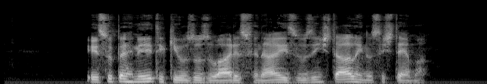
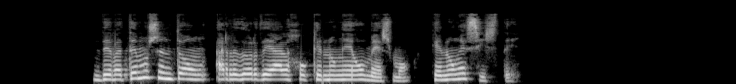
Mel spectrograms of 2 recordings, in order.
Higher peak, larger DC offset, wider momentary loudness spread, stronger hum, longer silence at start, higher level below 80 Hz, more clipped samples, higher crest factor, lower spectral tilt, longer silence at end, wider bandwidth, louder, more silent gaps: about the same, 0 dBFS vs 0 dBFS; neither; second, 6 LU vs 10 LU; first, 60 Hz at -40 dBFS vs none; about the same, 0.85 s vs 0.95 s; first, -44 dBFS vs -56 dBFS; neither; first, 20 dB vs 14 dB; about the same, -4.5 dB/octave vs -4 dB/octave; second, 0.65 s vs 2.25 s; about the same, 11.5 kHz vs 11.5 kHz; second, -18 LUFS vs -11 LUFS; second, none vs 4.21-4.31 s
